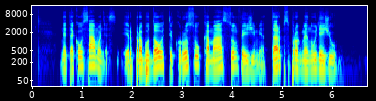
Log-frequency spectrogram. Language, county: Lithuanian, Vilnius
